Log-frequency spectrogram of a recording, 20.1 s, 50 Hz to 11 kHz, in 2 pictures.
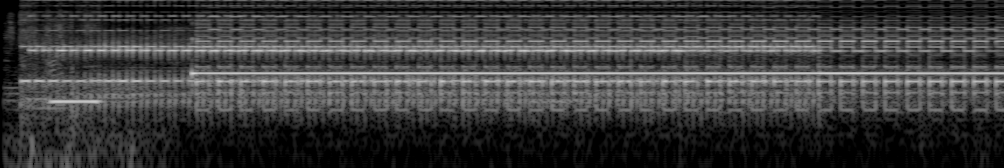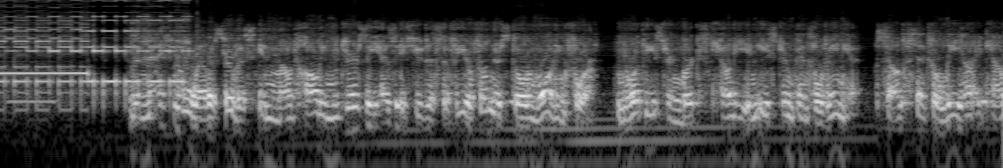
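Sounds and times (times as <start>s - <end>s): repeating electronic alarm: 0.2s - 12.0s
steady warning tone: 0.2s - 12.0s.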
